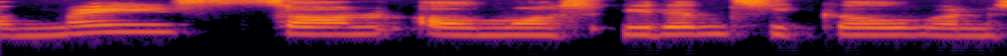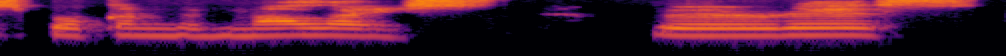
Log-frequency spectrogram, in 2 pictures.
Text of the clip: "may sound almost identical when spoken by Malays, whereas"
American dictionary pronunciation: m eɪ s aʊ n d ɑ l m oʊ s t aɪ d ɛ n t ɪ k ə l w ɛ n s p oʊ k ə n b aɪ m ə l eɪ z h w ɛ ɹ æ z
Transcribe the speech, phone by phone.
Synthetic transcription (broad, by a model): m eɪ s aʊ n ɑ l m oʊ s t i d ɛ n s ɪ k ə l w ɛ n s p oʊ k ə n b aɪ m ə l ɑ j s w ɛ ɹ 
